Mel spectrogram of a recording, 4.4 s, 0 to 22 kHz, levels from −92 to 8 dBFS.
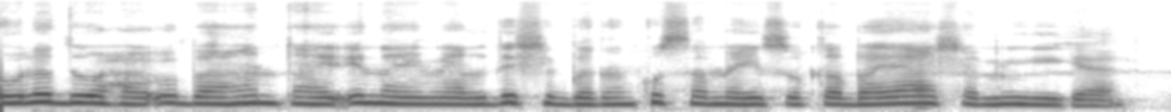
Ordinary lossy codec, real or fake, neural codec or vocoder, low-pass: none; fake; codec, 44.1 kHz, 2.6 kbps, SNAC; none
